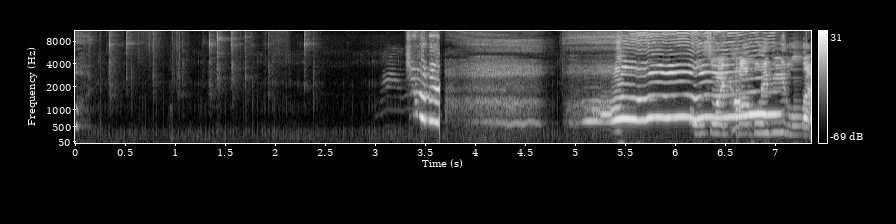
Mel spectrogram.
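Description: A cat meows and purrs in a video game, the sounds rising loud and harmonic after a quiet stretch and running continuously through the final seconds.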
